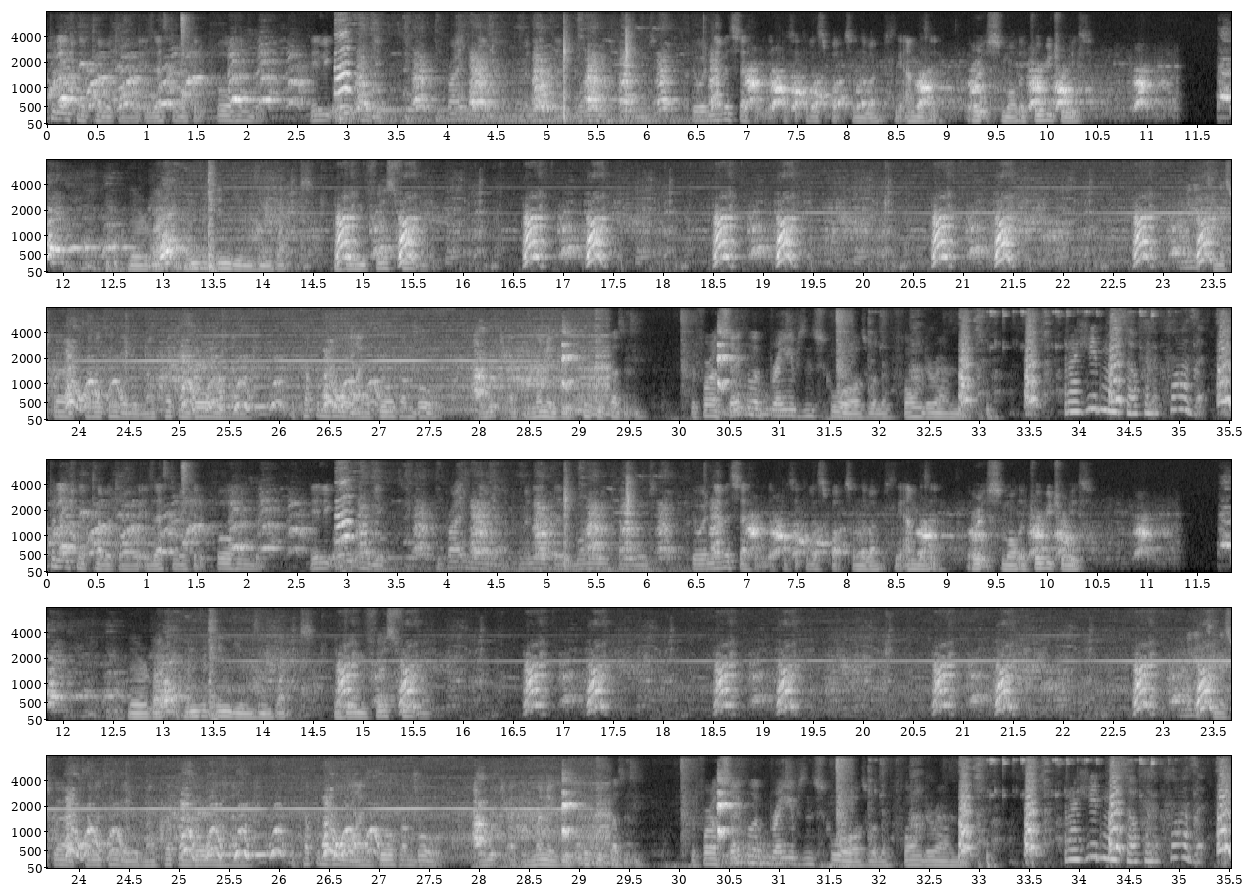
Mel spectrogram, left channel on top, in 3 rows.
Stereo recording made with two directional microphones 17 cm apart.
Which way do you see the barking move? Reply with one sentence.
You can hear the barking move to the right.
